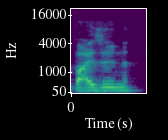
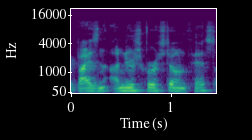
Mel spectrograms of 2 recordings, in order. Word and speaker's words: Bison Stonefist: Hi, I am Bisonen. I am sorry, Bison Stonefist. I got to say it right or Kevin gets mad at me.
